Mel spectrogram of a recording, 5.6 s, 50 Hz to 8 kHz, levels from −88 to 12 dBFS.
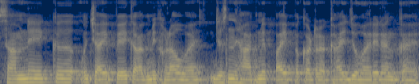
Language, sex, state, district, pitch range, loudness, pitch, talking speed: Hindi, male, Chhattisgarh, Bilaspur, 110-125 Hz, -19 LUFS, 115 Hz, 225 wpm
